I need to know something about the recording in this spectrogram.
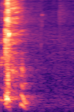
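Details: A single brief double-burst cough from an adult woman with cystic fibrosis who reports troublesome allergies, feels better lately and is building exercise stamina; cough in cystic fibrosis.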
